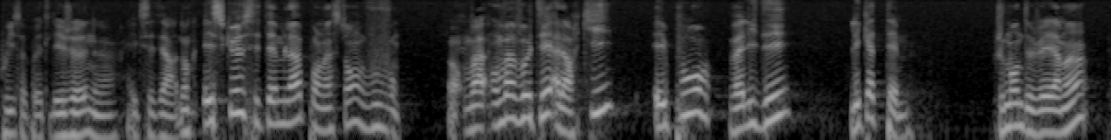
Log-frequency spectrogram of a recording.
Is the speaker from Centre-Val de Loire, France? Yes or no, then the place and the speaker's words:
yes; Chartres, Centre-Val de Loire, France; Je suis pas d'Orléans, je suis chartrain de base.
